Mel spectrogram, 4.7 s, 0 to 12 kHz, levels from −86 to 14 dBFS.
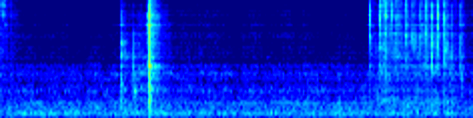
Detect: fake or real fake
